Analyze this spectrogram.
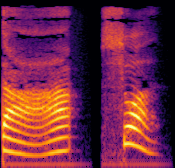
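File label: "打算", Chinese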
